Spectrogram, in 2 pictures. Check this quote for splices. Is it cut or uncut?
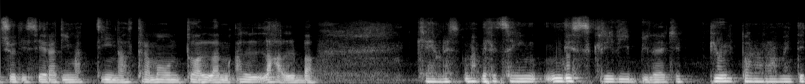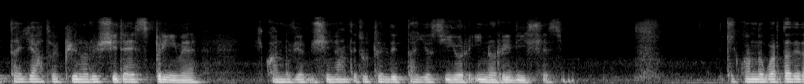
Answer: uncut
